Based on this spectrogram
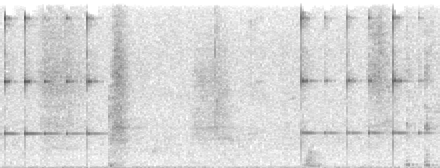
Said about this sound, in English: the material, the hardness, the density, the atomic structure, and also in this case how much water there is in the glass, so the volume that is capable of resonating.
